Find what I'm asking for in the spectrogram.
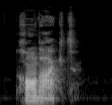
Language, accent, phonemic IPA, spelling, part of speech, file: French, France, /pʁɑ̃dʁ akt/, prendre acte, verb, LL-Q150 (fra)-prendre acte.wav
- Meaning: to take note; to acknowledge, to recognize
